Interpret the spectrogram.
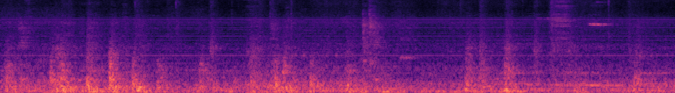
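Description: Meitetsu Bisai Line electric train, a steady low rumble with irregular knocks and clanks throughout and a couple of brief high tones in the second half.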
